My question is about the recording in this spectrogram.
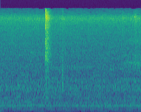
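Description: Window air conditioner running with a steady hum, and one sharp click about a third of the way through.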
